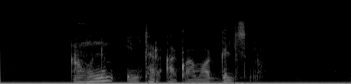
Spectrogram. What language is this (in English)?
Amharic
